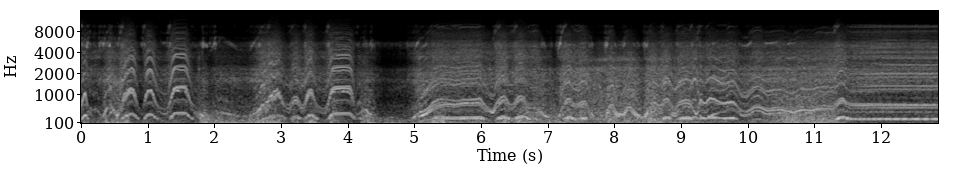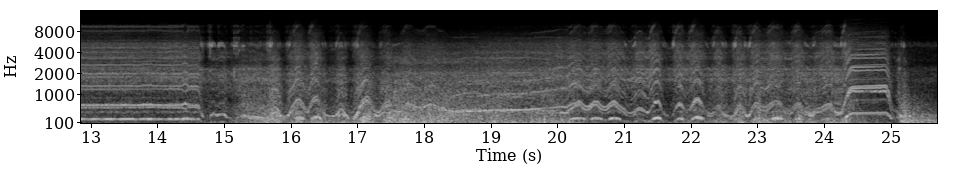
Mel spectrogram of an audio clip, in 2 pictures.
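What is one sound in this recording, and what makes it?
Small drone motors whine loudly, rising and falling in pitch as the drone swoops around.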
